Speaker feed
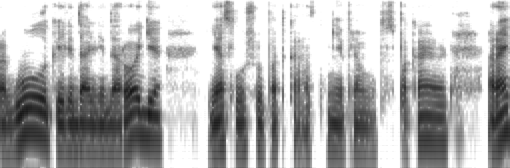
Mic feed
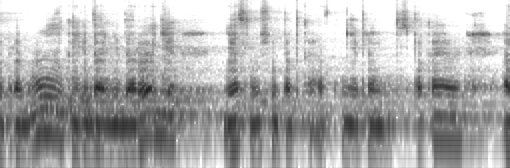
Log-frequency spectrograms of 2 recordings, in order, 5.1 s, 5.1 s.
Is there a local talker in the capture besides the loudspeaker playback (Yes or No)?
No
